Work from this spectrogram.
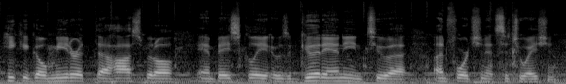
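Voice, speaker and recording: A man's voice: fairly high pitch, flat delivery, a little fast, music in the background. A man, a lifeguard, describing how a call ended in a plain, matter-of-fact way.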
